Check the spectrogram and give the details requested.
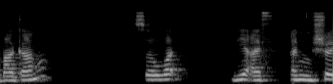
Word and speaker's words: bagang: So here in Sabah, it's called bagang.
